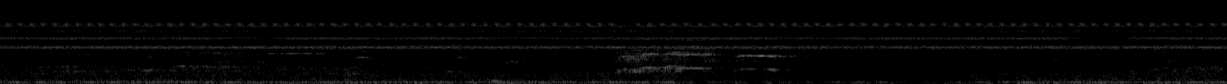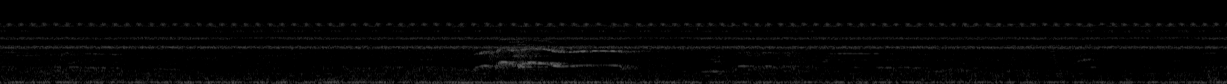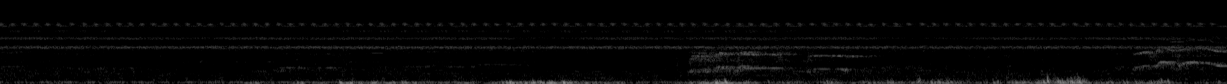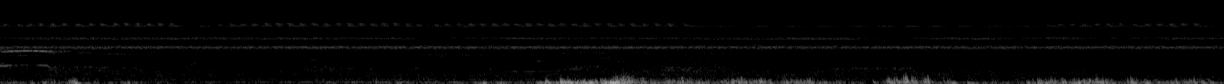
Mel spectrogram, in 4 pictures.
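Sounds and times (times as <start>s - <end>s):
distant rooster crowing: 0.7s - 3.9s, 6.1s - 8.1s, 16.3s - 21.6s, 27.1s - 38.5s.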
